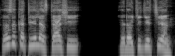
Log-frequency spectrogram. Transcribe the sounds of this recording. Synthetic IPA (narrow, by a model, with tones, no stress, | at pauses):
seː˦s̬ʊ˦ka˨tiː˦lɛ˨staː˦ʃi˦ | ja˨ɗa˨kʲi˦k̬ʲɪ˦t͡ʃɪ˦jɐ˨ŋ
